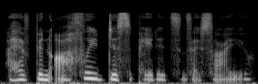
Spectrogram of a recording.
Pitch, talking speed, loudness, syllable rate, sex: 225 Hz, 210 wpm, -21 LUFS, 6.3 syllables/s, female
